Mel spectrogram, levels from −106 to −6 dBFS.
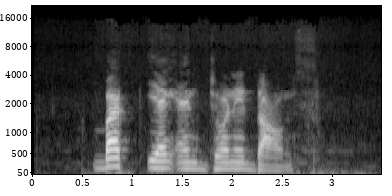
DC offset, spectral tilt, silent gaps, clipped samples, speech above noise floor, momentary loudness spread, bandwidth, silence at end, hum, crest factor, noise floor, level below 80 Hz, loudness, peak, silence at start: under 0.1%; -7.5 dB/octave; none; under 0.1%; 44 dB; 10 LU; 12.5 kHz; 0.9 s; none; 22 dB; -73 dBFS; -62 dBFS; -28 LUFS; -8 dBFS; 0.65 s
